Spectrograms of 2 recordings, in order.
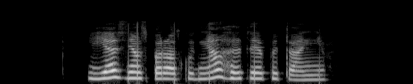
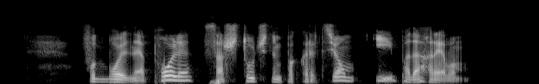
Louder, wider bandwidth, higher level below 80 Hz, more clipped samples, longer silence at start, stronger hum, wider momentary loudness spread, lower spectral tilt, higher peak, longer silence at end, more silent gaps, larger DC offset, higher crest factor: about the same, -19 LUFS vs -21 LUFS; about the same, 7.8 kHz vs 7.4 kHz; second, -62 dBFS vs -48 dBFS; neither; first, 0.9 s vs 0.4 s; neither; about the same, 12 LU vs 10 LU; about the same, -5.5 dB/octave vs -4.5 dB/octave; second, -4 dBFS vs 0 dBFS; about the same, 0.9 s vs 0.8 s; neither; neither; about the same, 18 dB vs 22 dB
